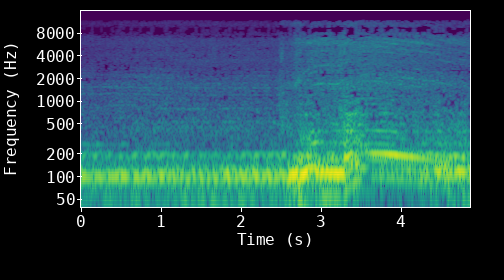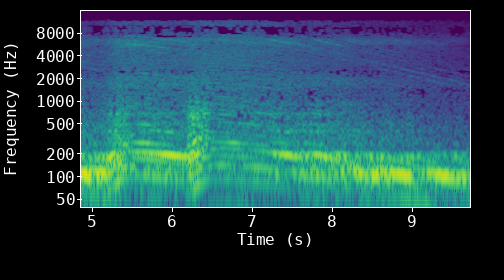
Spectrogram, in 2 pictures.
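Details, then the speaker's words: Ram Daytona engine revving after replacing noisy pulleys and fan clutch, which had made an airplane-like noise: revs climb and fall cleanly with no squeal, chirp or rattle; engine sounds healthy. "and this is how it sounds after the the pulley and the clutch no more noise"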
